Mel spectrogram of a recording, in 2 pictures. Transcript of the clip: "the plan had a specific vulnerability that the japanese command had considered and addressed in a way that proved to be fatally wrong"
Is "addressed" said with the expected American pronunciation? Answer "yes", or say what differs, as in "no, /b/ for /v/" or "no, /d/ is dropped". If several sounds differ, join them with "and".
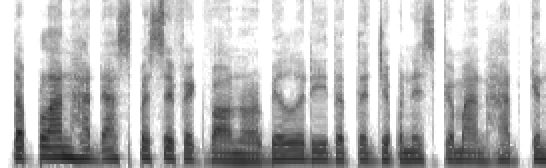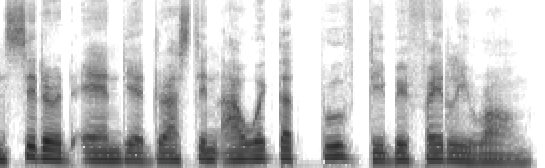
yes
